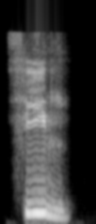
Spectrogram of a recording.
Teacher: When Kasra comes before Ra, it is considered to be Tarqeeq.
